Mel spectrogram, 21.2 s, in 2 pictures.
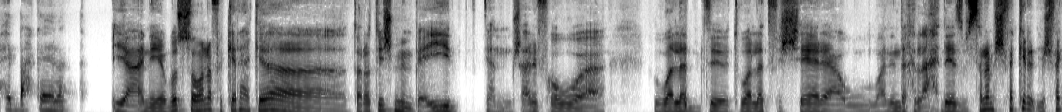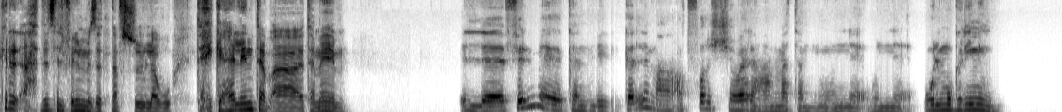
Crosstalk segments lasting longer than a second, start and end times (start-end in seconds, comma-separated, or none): none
